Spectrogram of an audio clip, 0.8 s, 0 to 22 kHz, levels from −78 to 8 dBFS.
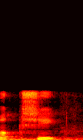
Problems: constant background noise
